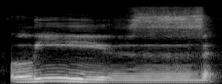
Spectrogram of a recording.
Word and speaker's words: leaves: Pero con ella sale, she leaves. El S de abeja. She leaves. She leaves. Muy bien, Kui. Yes, good job with el continuous. I'm watching Nate giving English classes. Muy bien. She leaves. Suena como abeja.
